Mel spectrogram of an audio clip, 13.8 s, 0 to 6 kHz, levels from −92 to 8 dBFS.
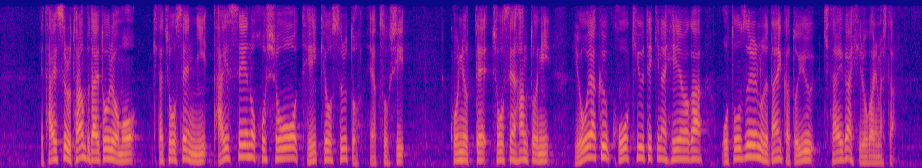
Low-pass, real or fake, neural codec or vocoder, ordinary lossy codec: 5.4 kHz; real; none; none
